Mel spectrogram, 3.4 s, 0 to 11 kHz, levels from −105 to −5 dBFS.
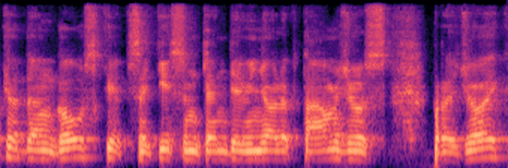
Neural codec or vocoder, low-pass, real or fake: none; 9.9 kHz; real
